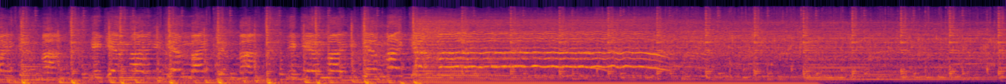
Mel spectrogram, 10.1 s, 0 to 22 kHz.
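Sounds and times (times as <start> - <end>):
worship band music: 0.0 - 10.0.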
